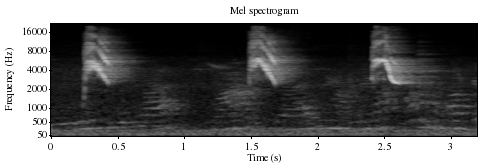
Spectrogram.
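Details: A lure recording of Long-tailed Shrike meant to make other shrikes respond: three loud, piercing, downslurred squeals about one second apart over a quiet background hum.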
